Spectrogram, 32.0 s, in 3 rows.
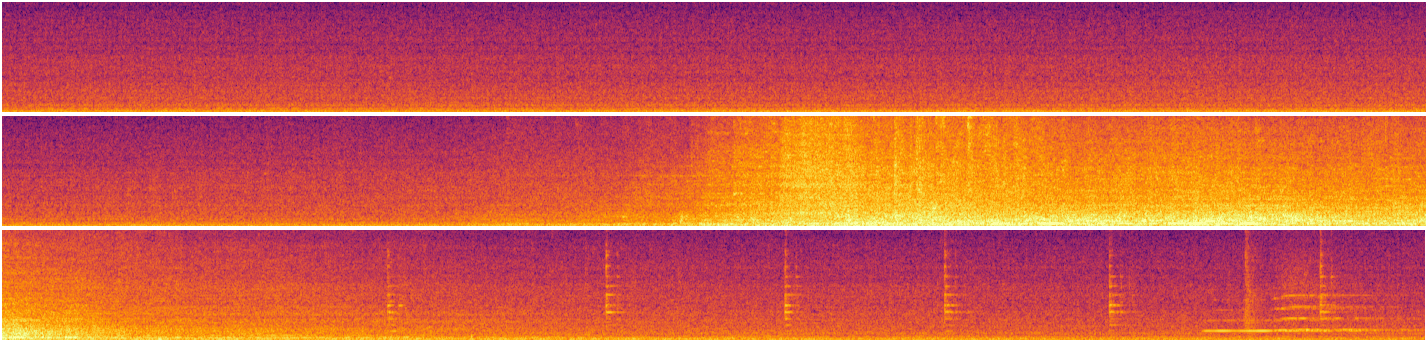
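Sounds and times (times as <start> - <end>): train wheels clattering on rails: 14.4 - 32.0.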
